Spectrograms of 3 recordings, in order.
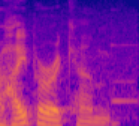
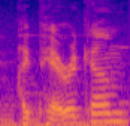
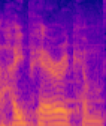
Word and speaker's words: hypericum: The Wanderer there were hyper ium oh God how do you say it again I keep getting thrown off hyper ium oh man hypericum yeah hypericum flowers um she said it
